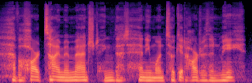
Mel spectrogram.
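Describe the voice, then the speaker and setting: An actor playing an earnest, heartbroken young male member of a theatre troupe in a game, speaking in halting confessions. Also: lowish voice, level tone, a bit bright, close to an everyday voice. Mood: confessing, sorrowful. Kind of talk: dramatic game voice acting.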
